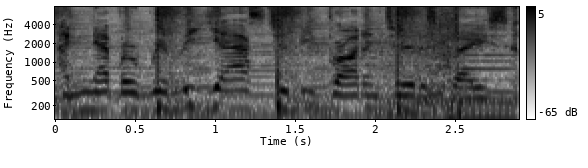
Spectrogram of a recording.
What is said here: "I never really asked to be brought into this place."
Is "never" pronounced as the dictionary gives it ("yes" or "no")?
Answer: yes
